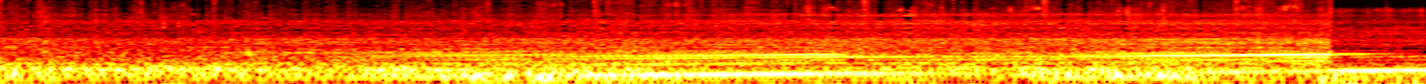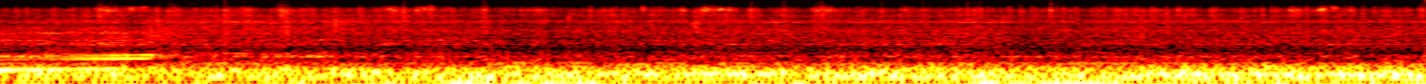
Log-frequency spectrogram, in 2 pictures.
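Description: Car engine heard from inside the cabin while driving on a wet track. For the first few seconds the engine note climbs in pitch several times as the car accelerates. About seven seconds in, the sound switches abruptly to a steadier, lower engine drone.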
